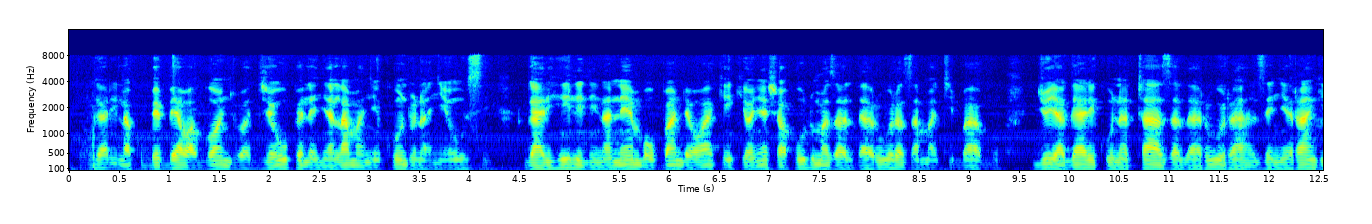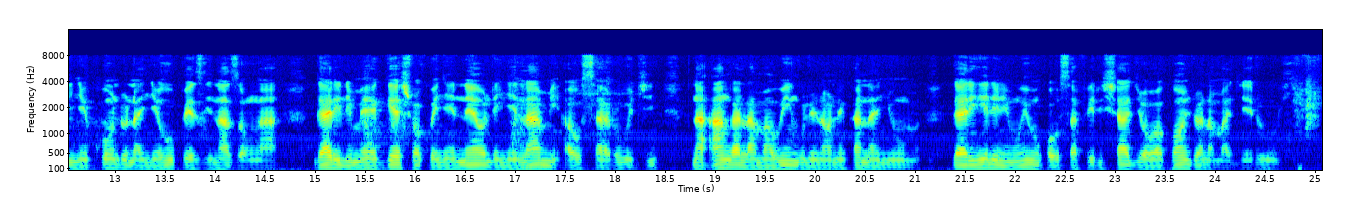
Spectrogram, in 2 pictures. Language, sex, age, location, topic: Swahili, male, 25-35, Nairobi, health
